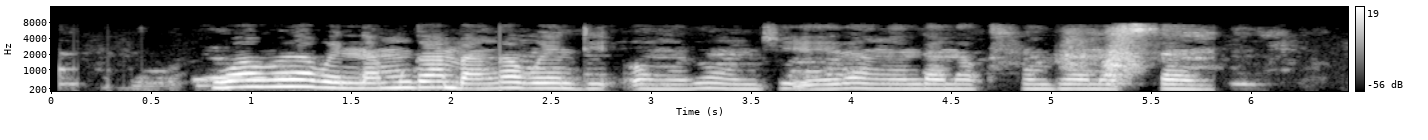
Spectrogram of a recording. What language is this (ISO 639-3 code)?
lug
